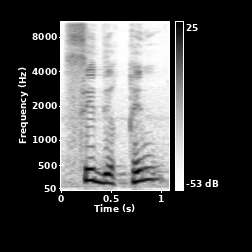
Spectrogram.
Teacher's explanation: दाल साकिन है लेकिन हरफ कलकला है तो आवाज़ लौटती भी महसूस होनी चाहिए।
